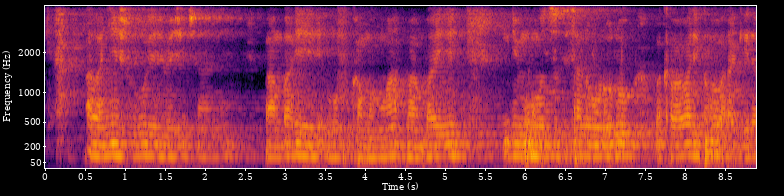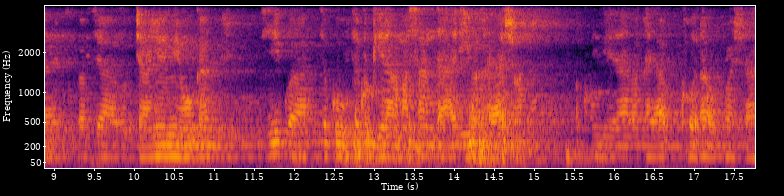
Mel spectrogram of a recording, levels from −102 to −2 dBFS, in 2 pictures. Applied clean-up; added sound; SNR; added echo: none; none; none; reverberation time 2.3 s.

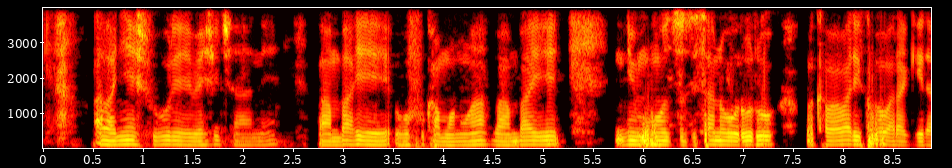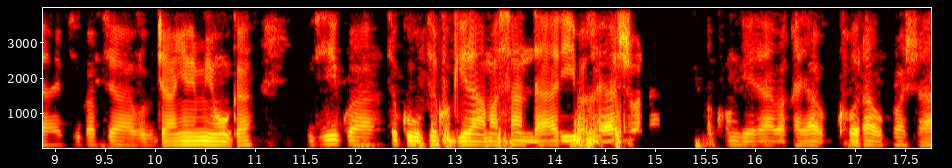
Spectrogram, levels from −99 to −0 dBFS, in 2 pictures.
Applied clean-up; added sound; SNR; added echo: none; none; none; none.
